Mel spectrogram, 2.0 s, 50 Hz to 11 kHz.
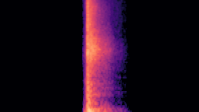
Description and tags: Cartoon Punch 06
cartoon-sound, cartoon, punch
